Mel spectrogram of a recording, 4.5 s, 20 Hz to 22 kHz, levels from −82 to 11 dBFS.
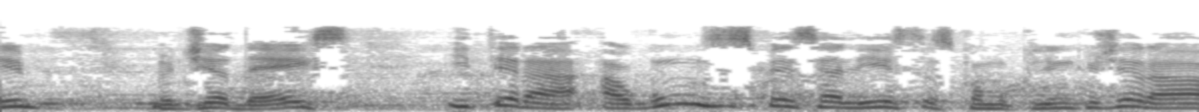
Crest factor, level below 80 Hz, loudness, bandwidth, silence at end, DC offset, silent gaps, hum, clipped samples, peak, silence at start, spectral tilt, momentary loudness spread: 14 dB; -50 dBFS; -20 LUFS; 8.8 kHz; 0 s; under 0.1%; none; none; under 0.1%; -6 dBFS; 0 s; -4.5 dB/octave; 6 LU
